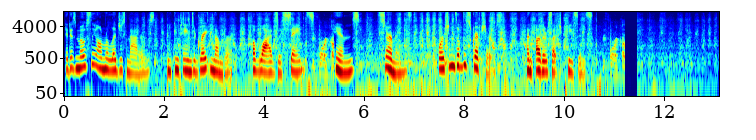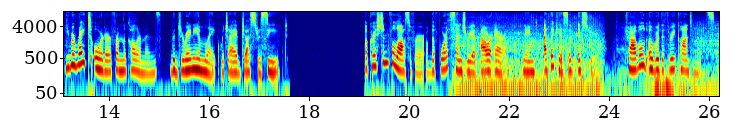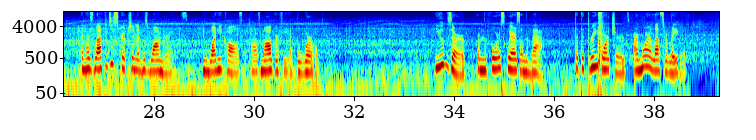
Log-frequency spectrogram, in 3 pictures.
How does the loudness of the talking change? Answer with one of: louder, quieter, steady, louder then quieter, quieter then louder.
steady.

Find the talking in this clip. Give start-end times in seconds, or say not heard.
0.0-10.7, 13.1-17.6, 19.1-31.4, 33.6-38.6.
